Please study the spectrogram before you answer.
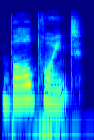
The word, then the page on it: ballpoint pen: American English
